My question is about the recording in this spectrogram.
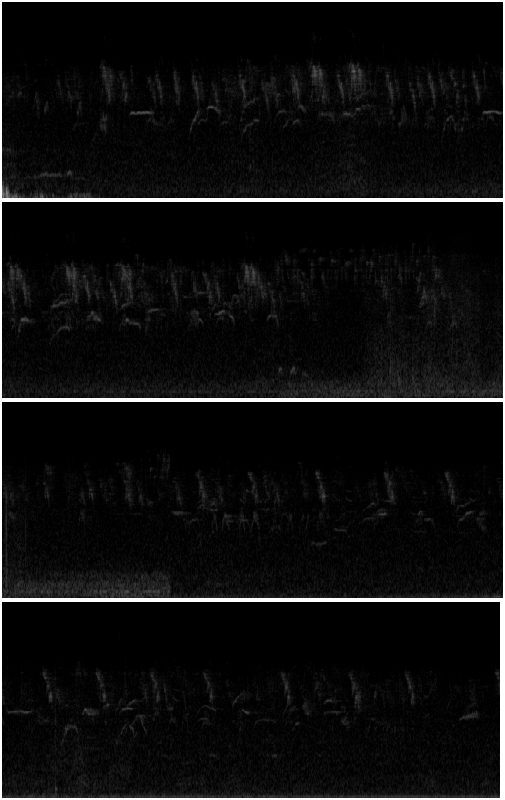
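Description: A chorus of small birds chirping: many short, high calls overlapping without a break. Around the middle a soft rushing noise swells and then fades under the calls.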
